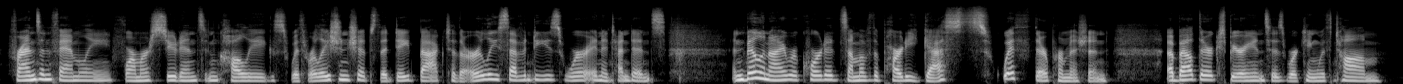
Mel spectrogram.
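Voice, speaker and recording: A woman talks in an unremarkable speaking voice at a medium pitch, with ordinary pitch variation and a moderate pace. The sound is dry and close with no echo, on a very clean recording with a silent background. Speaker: podcast narrator and host. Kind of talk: scripted narration.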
